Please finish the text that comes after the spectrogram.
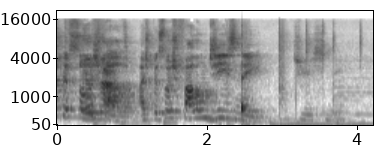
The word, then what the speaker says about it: Disney: Você precisa fazer D aqui. No céu da boca. Ah. Disney.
